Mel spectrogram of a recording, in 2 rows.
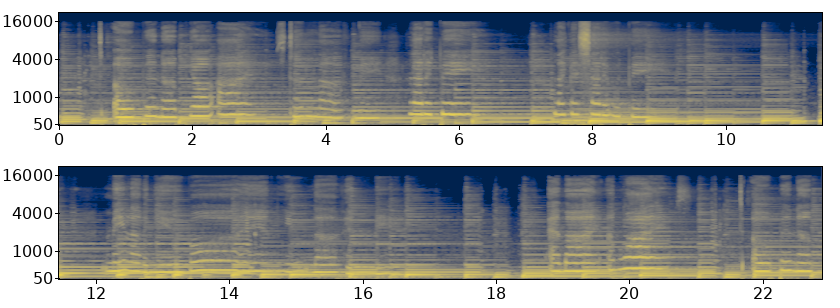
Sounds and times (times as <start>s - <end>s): Music: 0.0s - 22.8s.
